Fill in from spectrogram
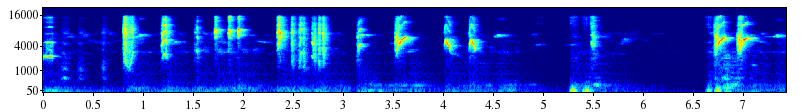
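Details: High, sharp chirps and short trilled bursts from a Konin (Van Hasselt's sunbird), delivered in irregular clusters with pauses, and a few soft low thumps.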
